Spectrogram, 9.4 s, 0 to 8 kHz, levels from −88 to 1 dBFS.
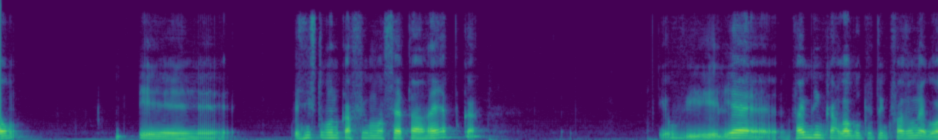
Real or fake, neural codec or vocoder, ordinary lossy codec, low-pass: fake; codec, 44.1 kHz, 7.8 kbps, DAC; none; 7.2 kHz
